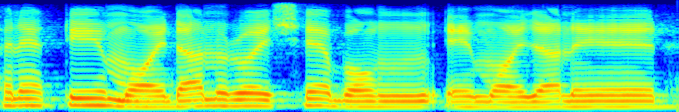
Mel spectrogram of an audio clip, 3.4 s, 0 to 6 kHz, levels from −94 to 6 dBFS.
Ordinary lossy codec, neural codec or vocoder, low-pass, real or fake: none; none; 5.4 kHz; real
